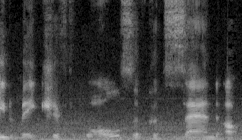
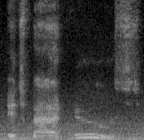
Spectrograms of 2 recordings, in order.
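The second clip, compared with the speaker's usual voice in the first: scolding creature voice; 6 semitones higher than usual. Acted. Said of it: "in Abyssal goes".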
